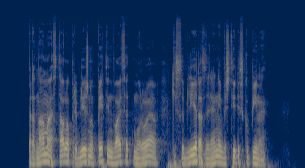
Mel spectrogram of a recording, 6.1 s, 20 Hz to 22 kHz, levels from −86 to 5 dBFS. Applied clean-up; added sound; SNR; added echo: neural mask model DeepFilterNet 3.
